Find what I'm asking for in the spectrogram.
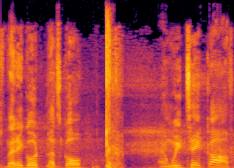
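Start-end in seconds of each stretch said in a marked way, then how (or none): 0.0-0.8 calm, low Indian cabbie voice; Indian accent. Retold or imitated. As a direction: agree breezily as the driver. Driver agrees.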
